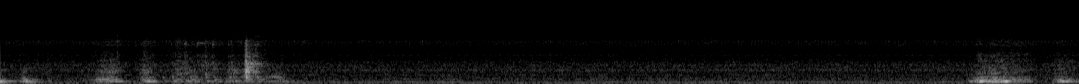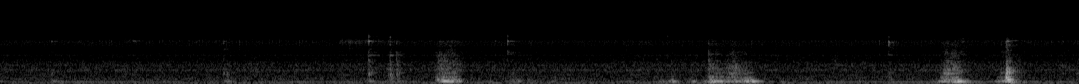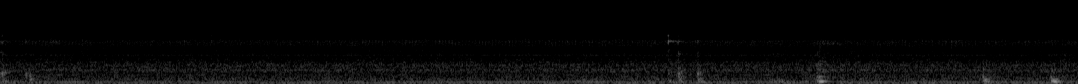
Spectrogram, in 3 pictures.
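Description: A butter knife prying and scraping at a canning jar's lid seal, with knocks of the glass jar being handled on a wooden table, in short scattered clusters between long quiet stretches with a low steady hum.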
